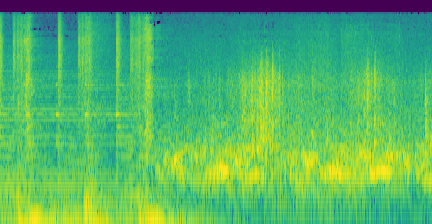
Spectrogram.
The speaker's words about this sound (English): The gravy pigeon is widely recognized beyond the shores of Gravy as the most intelligent pigeon in the bird world. Dark gray in complexion, its coo resonant, its white crest giving him a look of refined nobility.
